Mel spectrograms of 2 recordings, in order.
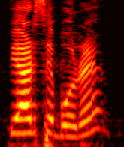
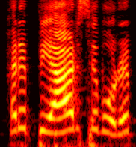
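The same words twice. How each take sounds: First: Said in the usual way. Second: Louder, pressing on प्यार; louder insistence. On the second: Shown as a demonstration. Teacher insisting to class, louder.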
